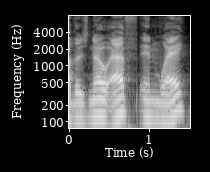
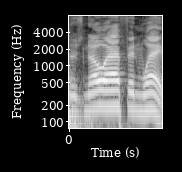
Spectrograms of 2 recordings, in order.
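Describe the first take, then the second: First: Slow, with F and in set apart as separate words; careful repetition. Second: Put-on raised, loud kid's protest; retold insistence. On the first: Retold or imitated. Kid repeating it for the teacher, slow careful "F in way". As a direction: spell out "F in way" slowly, at ordinary volume. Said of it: "you wanna say that again?". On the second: Kid arguing with Brian, loud insistent protest. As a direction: run the words together as an exasperated objection.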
